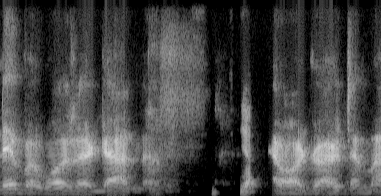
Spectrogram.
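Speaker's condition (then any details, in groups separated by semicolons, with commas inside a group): MND; voice affected early, stable since diagnosis, can no longer sing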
